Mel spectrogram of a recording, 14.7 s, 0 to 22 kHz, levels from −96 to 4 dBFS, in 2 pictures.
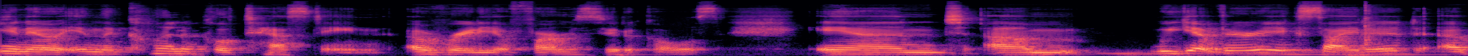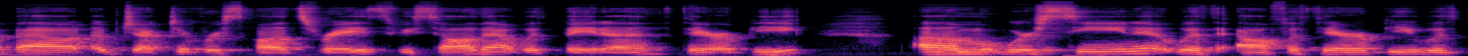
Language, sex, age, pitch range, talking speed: English, female, 40-59, 140-185 Hz, 130 wpm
